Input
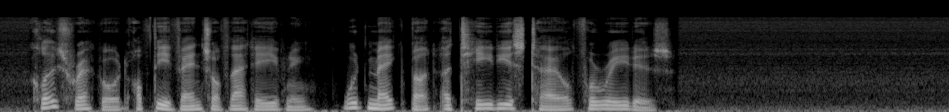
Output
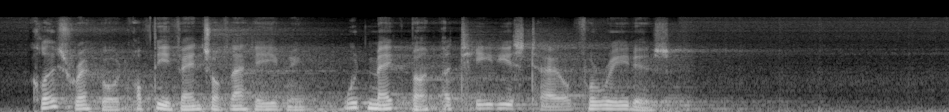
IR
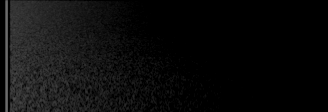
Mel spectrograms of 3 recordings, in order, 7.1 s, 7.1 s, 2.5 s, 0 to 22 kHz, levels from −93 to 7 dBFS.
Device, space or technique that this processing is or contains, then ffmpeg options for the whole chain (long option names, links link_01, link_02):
keyed gated reverb: -filter_complex "[0:a]asettb=1/sr,asplit=3[link_01][link_02][link_03];[link_01]atrim=end=3.344[link_04];[link_02]atrim=start=3.34:end=4.31,asetpts=PTS-STARTPTS,afade=type=in:duration=0.004:curve=qsin,afade=type=out:start_time=0.966:duration=0.004:curve=qsin,acrossover=split=190 3900:gain=0.224 1 0.178[link_05][link_06][link_07];[link_05][link_06][link_07]amix=inputs=3:normalize=0[link_08];[link_03]atrim=start=4.306[link_09];[link_04][link_08]acrossfade=duration=0.004:curve1=hsin:curve2=qsin[link_10];[link_10][link_09]acrossfade=duration=0.004:curve1=qsin:curve2=hsin,asplit=3[link_11][link_12][link_13];[1:a]atrim=start_sample=2205[link_14];[link_12][link_14]afir=irnorm=-1:irlink=0[link_15];[link_13]apad=whole_len=314255[link_16];[link_15][link_16]sidechaingate=range=-6dB:threshold=-52dB:ratio=16:detection=peak,volume=6.5dB[link_17];[link_11][link_17]amix=inputs=2:normalize=0,volume=3dB"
